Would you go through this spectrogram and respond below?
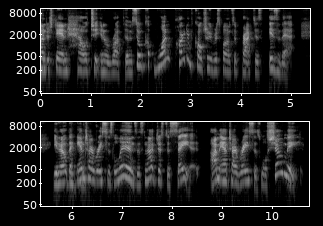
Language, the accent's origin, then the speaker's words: English; San Francisco, California, United States; I grew up in San Francisco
